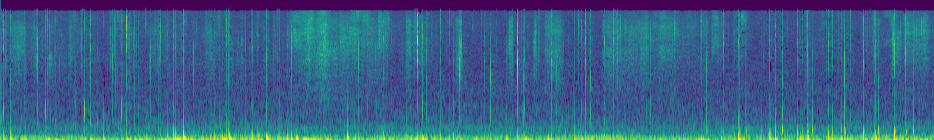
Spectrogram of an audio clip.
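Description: Long red nails scratch the peel of a small whole orange, first resting on a table and then held in the hand. The scratching is soft, dense and rumbly, with a few sharper ticks and faint high crackle over the low drone.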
